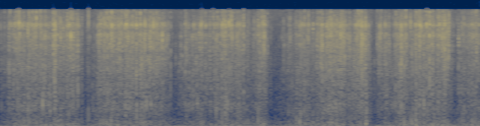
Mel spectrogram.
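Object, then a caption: Thin paper napkin. A thin white paper napkin with a black doodle print, held by its edges, is rubbed and crinkled between the fingertips. A dense, steady crackling rustle with a bright, hissy top runs throughout, easing briefly in a few short dips before picking up again.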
